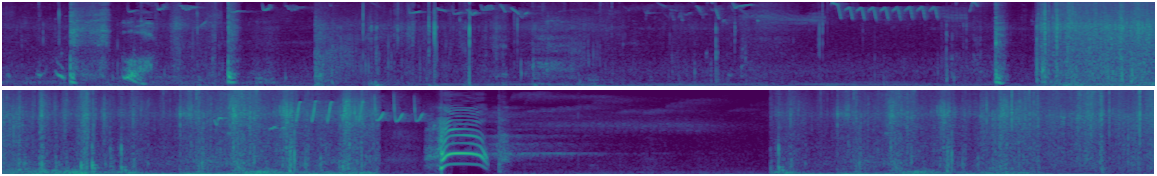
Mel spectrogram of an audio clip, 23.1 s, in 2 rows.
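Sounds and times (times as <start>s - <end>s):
forest birds chirping: 0.0s - 23.0s
dense rustling noise: 10.3s - 15.3s, 19.2s - 23.0s.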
